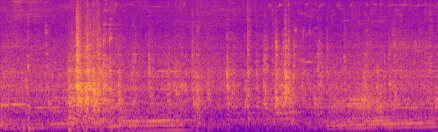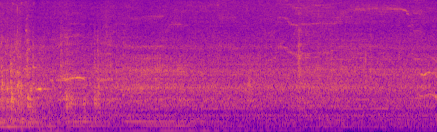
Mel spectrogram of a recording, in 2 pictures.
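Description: Caterpillar tracked hydraulic excavator's diesel engine running and rising and falling in pitch as it takes load while the bucket digs and lifts wet soil, with clanks and scrapes of the bucket. The loudest is a clank about a second in. The engine settles to a steadier note in the second half.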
